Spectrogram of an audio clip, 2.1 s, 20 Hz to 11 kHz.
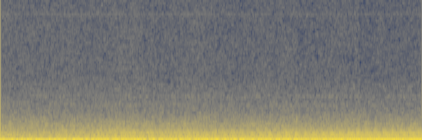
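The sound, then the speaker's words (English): A gasoline pickup truck's engine drones loudly and steadily at about 3,000 to 3,300 RPM, straining under load as it accelerates uphill and downshifts, with a deep, continuous low rumble and no speech. “I mean, you can hear this thing working for it. It's certainly using fuel to get us up to speed.”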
